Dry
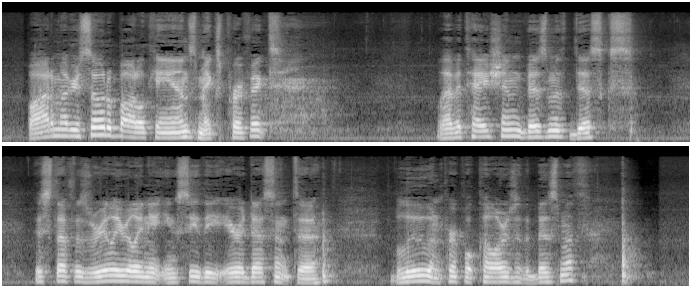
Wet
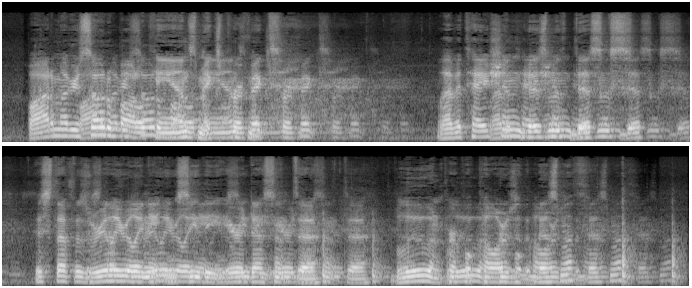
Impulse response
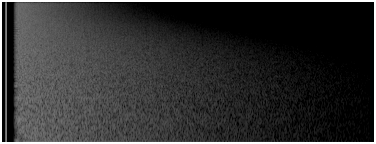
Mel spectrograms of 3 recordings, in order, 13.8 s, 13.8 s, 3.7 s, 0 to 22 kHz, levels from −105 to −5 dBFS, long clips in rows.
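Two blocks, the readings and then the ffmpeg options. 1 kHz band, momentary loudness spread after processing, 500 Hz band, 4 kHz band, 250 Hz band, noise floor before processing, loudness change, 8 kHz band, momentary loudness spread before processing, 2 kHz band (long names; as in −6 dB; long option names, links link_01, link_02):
−2.5 dB, 13 LU, −2.5 dB, −3.5 dB, −2.5 dB, −51 dBFS, −3.0 dB, −4.0 dB, 12 LU, −3.0 dB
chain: -filter_complex "[0:a]asplit=2[link_01][link_02];[link_02]adelay=497,lowpass=frequency=2600:poles=1,volume=-4dB,asplit=2[link_03][link_04];[link_04]adelay=497,lowpass=frequency=2600:poles=1,volume=0.25,asplit=2[link_05][link_06];[link_06]adelay=497,lowpass=frequency=2600:poles=1,volume=0.25[link_07];[link_01][link_03][link_05][link_07]amix=inputs=4:normalize=0,volume=-4dB"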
